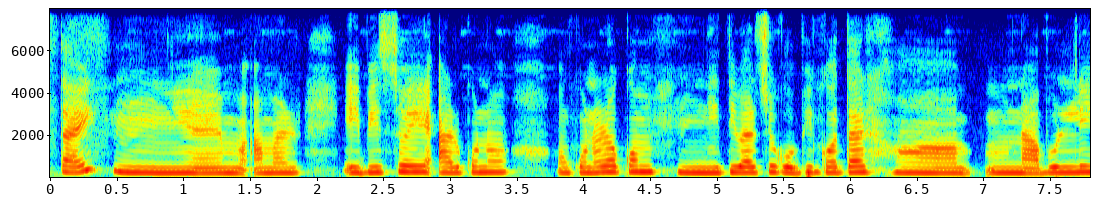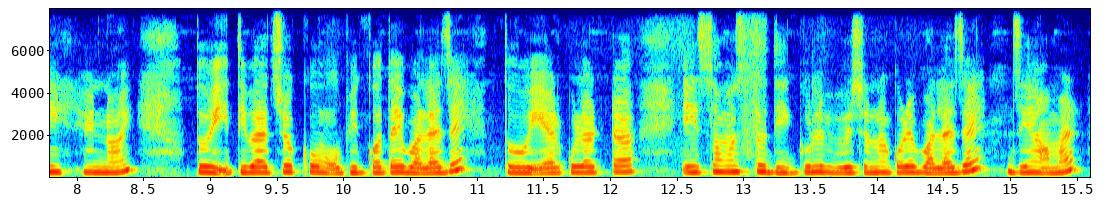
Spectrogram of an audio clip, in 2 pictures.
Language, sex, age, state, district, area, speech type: Bengali, female, 30-45, West Bengal, Bankura, urban, spontaneous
